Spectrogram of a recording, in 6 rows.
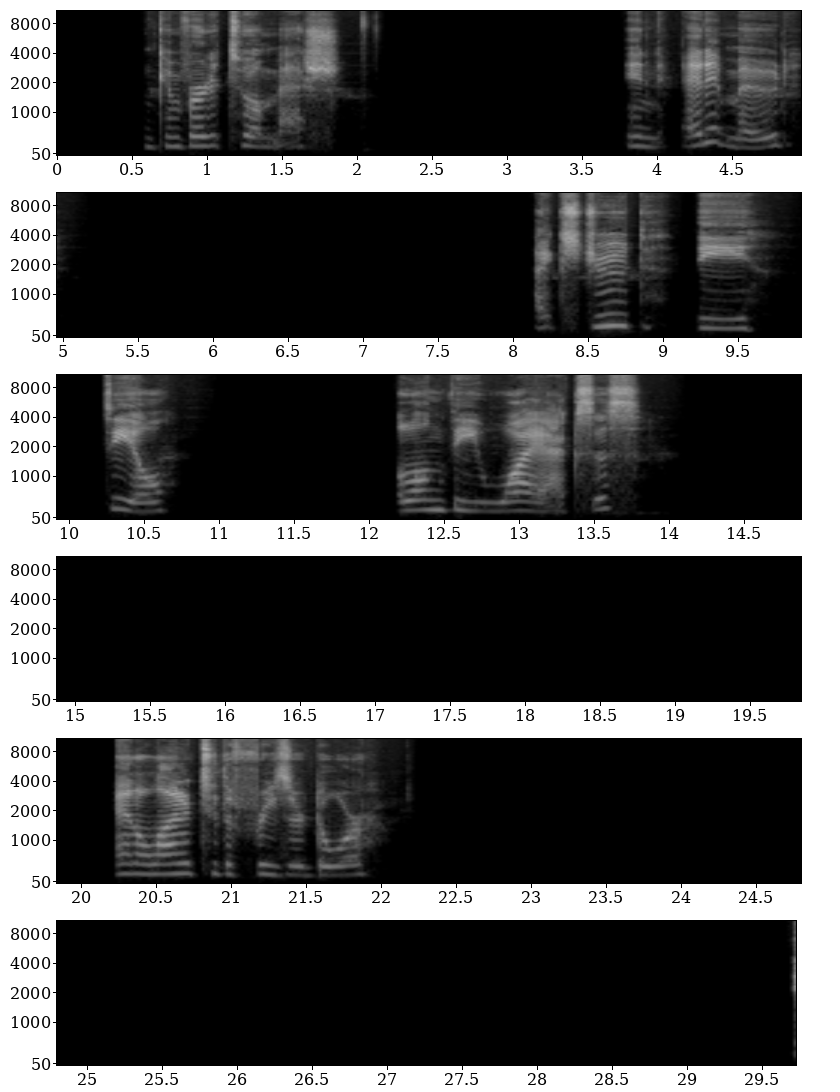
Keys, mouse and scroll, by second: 2.0 click, 4.0 Tab, 6.5 a, 8.7 middle click, 10.5 shift+middle click, 13.6 e, 14.7 y, 16.8 KP_Decimal, 17.1 KP_0, 17.4 KP_5, 22.2 a, 23.6 KP_3, 25.5 g, 25.7 y, 29.2-29.7 scroll down 1.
